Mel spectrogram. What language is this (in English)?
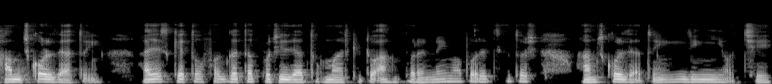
Kinnauri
